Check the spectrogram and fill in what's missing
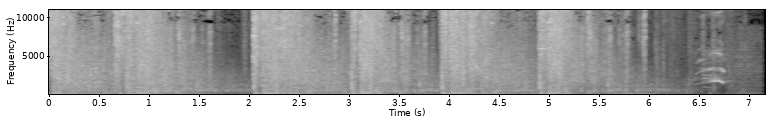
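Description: Loud, repeated bursts of gunfire in the video game Fortnite come in clustered volleys every second or so, with a brief chirping effect near the end.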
